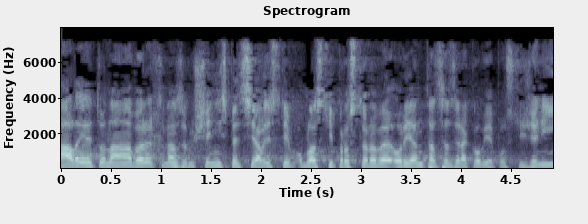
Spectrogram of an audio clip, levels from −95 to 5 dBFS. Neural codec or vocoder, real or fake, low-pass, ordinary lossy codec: none; real; 7.2 kHz; MP3, 32 kbps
